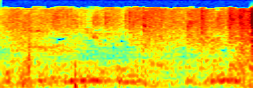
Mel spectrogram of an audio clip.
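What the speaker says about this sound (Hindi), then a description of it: "पहला कबूतर है गोल्डन कबूतर" A golden pigeon gives soft low cooing, a few short muffled coos close by against light background noise, with no speech.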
